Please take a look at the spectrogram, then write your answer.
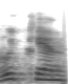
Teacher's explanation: the stress on the first syllable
